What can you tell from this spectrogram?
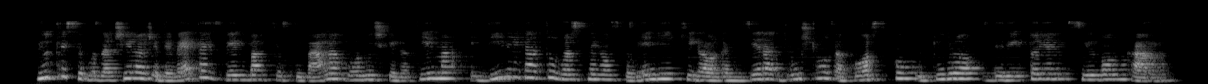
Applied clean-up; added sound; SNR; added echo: neural mask model DeepFilterNet 3.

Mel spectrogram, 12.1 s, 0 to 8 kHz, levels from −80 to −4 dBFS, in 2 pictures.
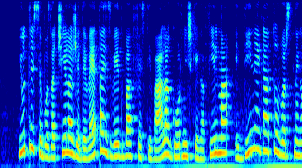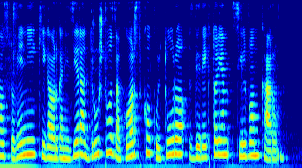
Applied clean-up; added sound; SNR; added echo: none; none; none; none.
